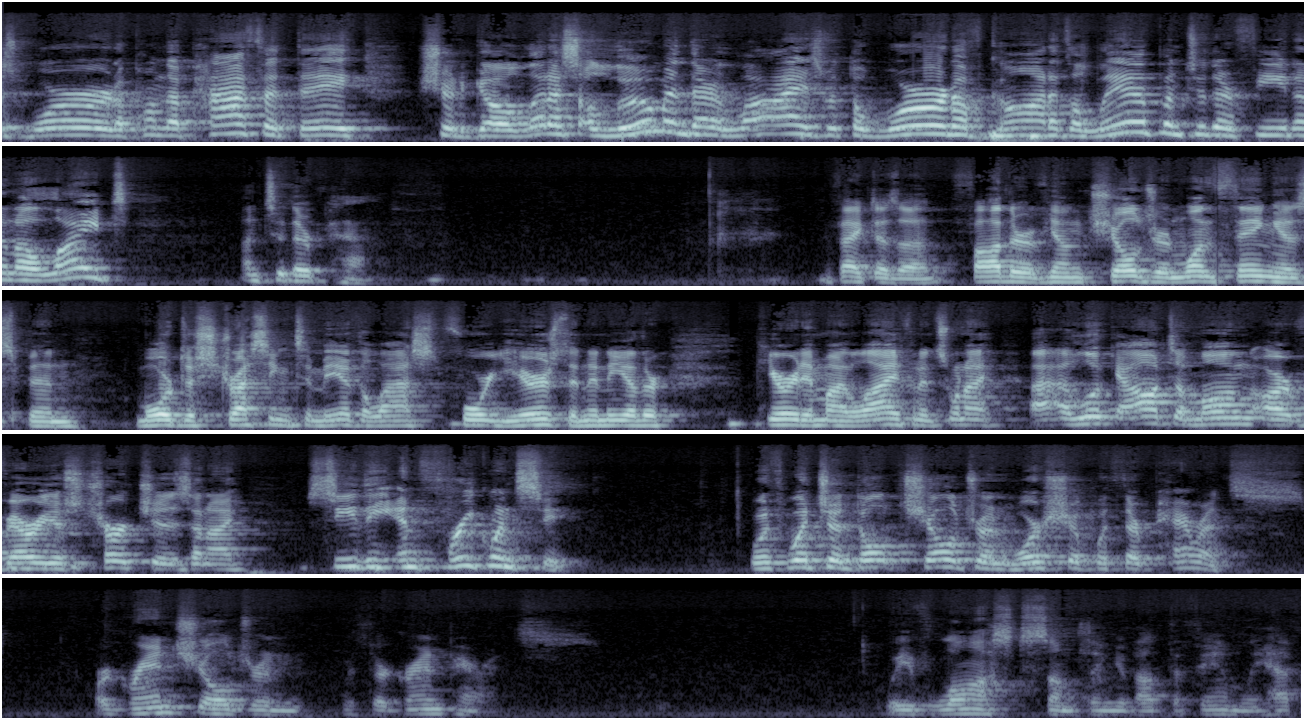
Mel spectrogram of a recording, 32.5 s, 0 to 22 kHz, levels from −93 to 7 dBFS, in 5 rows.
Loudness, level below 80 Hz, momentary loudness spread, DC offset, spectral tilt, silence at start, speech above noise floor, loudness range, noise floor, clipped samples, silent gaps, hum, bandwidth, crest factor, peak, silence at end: -17 LUFS; -56 dBFS; 18 LU; under 0.1%; -4.5 dB/octave; 0 s; 47 dB; 15 LU; -65 dBFS; under 0.1%; none; none; 15.5 kHz; 18 dB; 0 dBFS; 0.05 s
